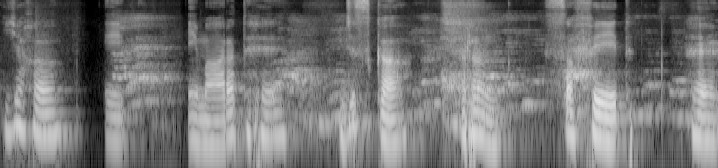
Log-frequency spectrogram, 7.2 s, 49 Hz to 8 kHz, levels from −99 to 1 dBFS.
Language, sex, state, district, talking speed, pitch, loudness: Hindi, male, Bihar, Begusarai, 65 wpm, 135 Hz, -22 LUFS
